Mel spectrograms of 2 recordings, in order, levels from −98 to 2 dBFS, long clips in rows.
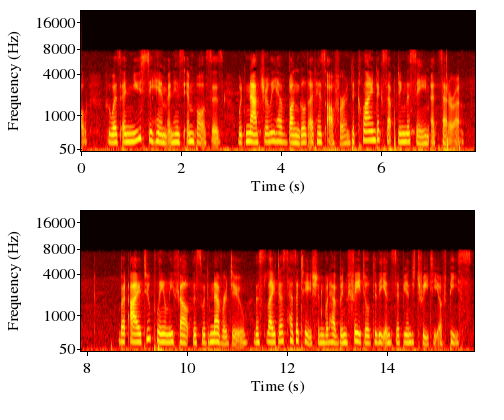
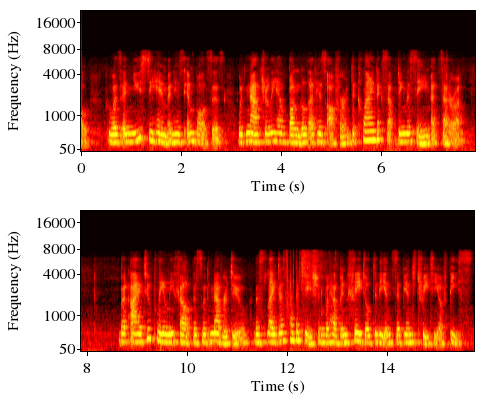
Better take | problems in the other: first | noise reduction (neural separator model SepFormer DNS4)

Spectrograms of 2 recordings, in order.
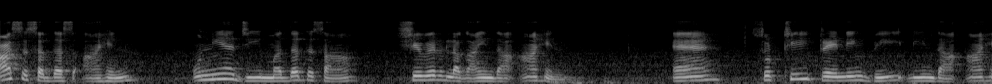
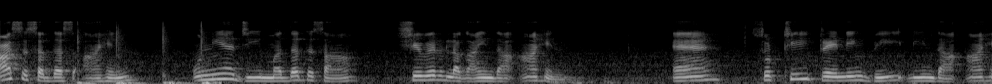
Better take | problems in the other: first | background sound (Walk, footsteps); 4 dB below the speech

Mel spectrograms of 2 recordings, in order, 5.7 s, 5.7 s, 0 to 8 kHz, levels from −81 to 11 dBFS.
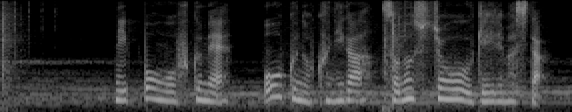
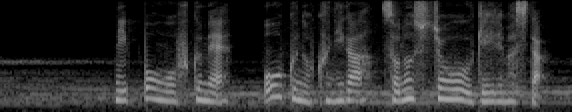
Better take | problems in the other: second | background sound (Mechanisms / Bicycle); 18 dB below the speech

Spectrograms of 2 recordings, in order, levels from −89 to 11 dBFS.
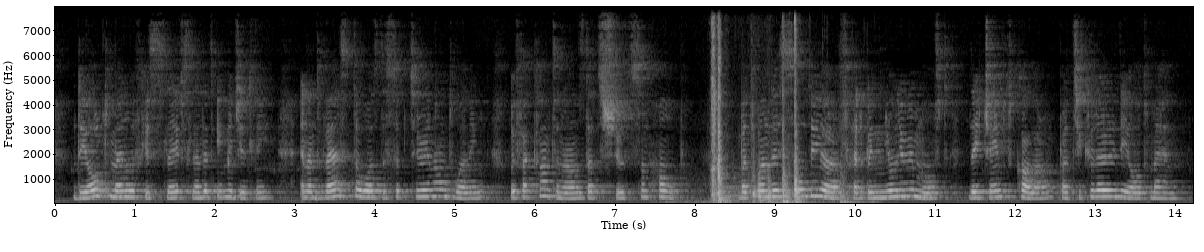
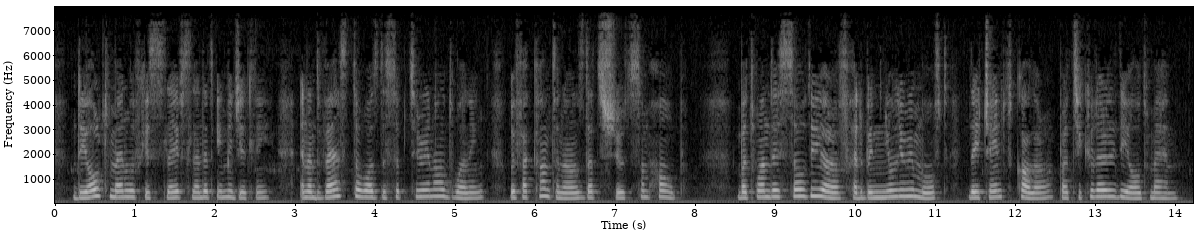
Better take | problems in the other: second | background sound (Car); 2 dB below the speech // room echo; dies away in 1.1 s

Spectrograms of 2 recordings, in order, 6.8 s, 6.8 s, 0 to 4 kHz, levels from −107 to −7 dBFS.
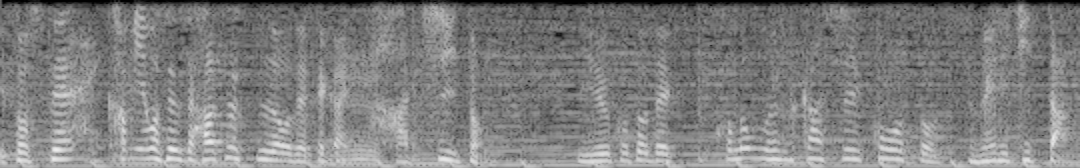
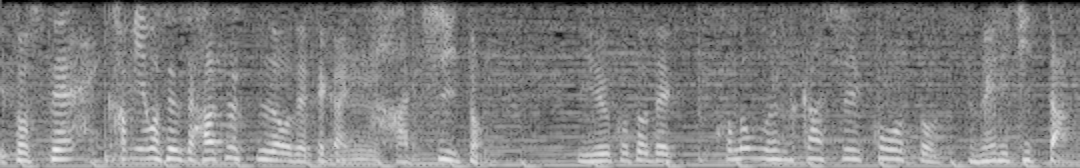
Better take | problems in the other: first | background sound (Snare drum); 20 dB below the speech

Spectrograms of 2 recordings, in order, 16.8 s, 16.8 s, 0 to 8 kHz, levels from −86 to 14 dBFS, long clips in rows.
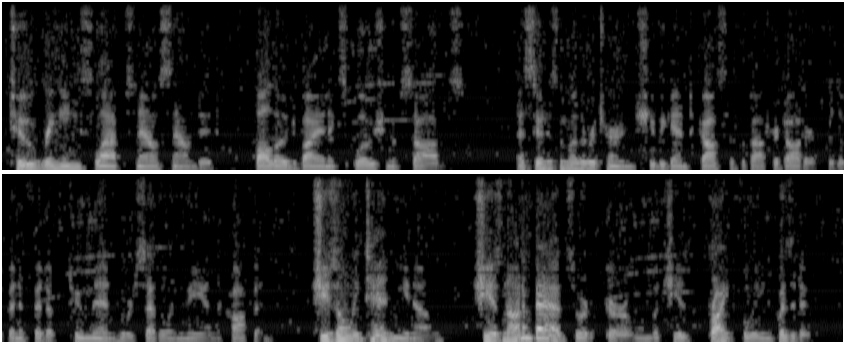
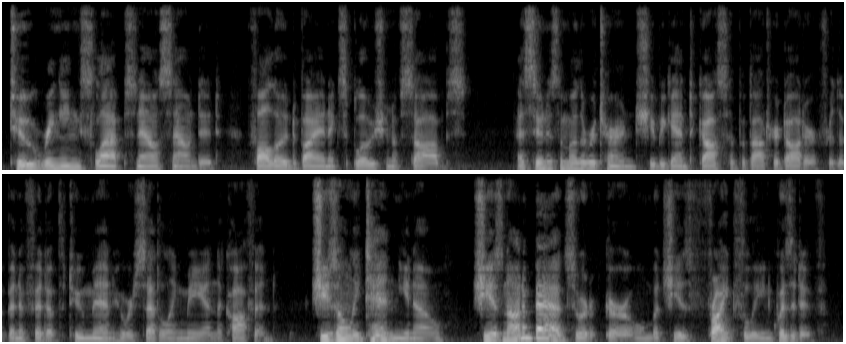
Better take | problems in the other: second | noise reduction (classical method spectral subtraction)

